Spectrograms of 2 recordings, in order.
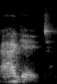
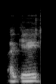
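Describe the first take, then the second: First: It is said in a more posh way. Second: It is said in a plain, ordinary way.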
